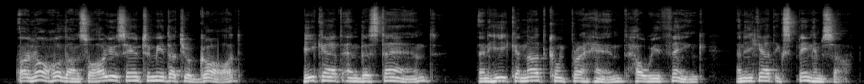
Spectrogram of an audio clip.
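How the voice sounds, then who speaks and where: A man with an Arabic accent has a dark, mellow tone at a fairly high pitch. He keeps a moderate pace, very even loudness and ordinary pitch variation. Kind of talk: heated debate. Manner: animated; halting.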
